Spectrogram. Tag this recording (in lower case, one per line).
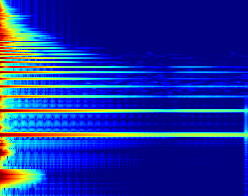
plucked string instrument
guitar
acoustic guitar
music
musical instrument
